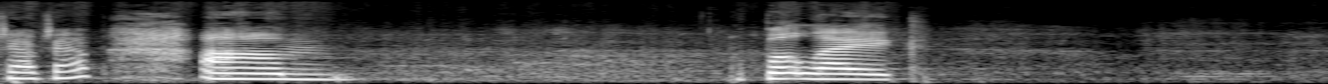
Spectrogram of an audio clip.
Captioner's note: audience laughs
